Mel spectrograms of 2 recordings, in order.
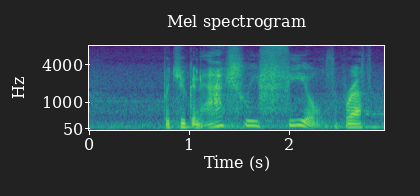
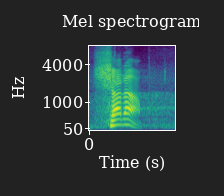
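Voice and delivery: much louder, higher yell; acted angry shout; 8 semitones higher, 10 dB louder than usual. Crowd silencing the blind men, loud angry shout. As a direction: shout them down, harder. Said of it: "get down and say".

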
